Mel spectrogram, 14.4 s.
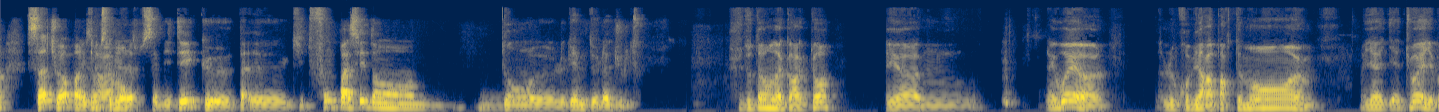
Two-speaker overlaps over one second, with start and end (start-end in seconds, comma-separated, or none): none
